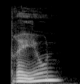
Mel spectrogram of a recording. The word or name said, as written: dreven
